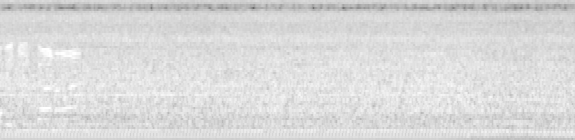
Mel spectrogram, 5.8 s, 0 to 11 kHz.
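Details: Honda EM6500SX generator after new carburetor and battery installed (old carburetor bad from stale gas), breaker off, no load, warming up: steady fast drone at constant high speed, no misses, surging or knocks; normal running.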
